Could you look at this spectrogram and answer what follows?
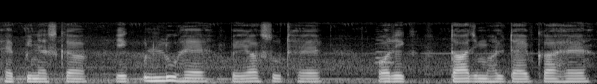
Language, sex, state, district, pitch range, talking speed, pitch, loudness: Hindi, male, Jharkhand, Deoghar, 130-135 Hz, 130 wpm, 135 Hz, -19 LUFS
